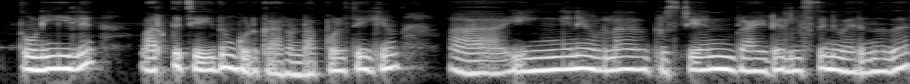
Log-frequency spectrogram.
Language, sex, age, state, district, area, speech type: Malayalam, female, 45-60, Kerala, Kottayam, rural, spontaneous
